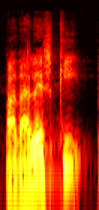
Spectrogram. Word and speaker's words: Padalecki: Va a ser en su lugar el actor Jared Padalecki, que como se escribe con C y con K al final, y probablemente tenga un origen polaco, eh, se debería de pronunciar Jared Padaleski, pero en fin, vamos a dejarlo ahí.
